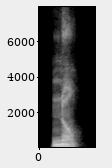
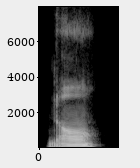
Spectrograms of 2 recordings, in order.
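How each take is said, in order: First: "no" quick and firm, a touch louder; a clipped, curt "no"; short no. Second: "no" stretched, its tune changing slowly; long no. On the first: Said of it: "No es lo mismo decirle". (no corto y seco) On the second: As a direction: draw out "no" so it sounds kinder. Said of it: "la estamos alargando". (no alargado y empático) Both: Shown as a demonstration.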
